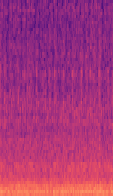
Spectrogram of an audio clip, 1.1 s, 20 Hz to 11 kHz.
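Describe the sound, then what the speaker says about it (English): A Volkswagen Atlas 3.6-liter VR6 engine idling under an open hood, heard as a steady, close, even hum that holds at constant loudness with no voices over it. "It's got that little ticking sound that Volkswagens make."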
